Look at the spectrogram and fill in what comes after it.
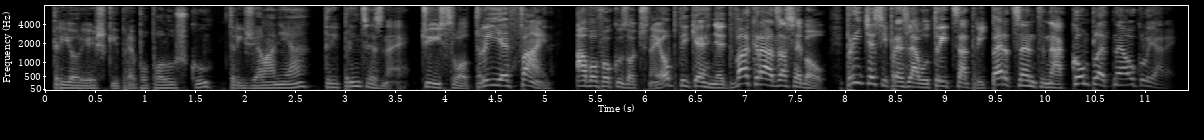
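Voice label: Slovak, male, commercial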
